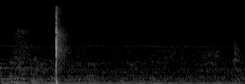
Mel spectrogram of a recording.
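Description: A single sharp snap about half a second in, over faint room tone.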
